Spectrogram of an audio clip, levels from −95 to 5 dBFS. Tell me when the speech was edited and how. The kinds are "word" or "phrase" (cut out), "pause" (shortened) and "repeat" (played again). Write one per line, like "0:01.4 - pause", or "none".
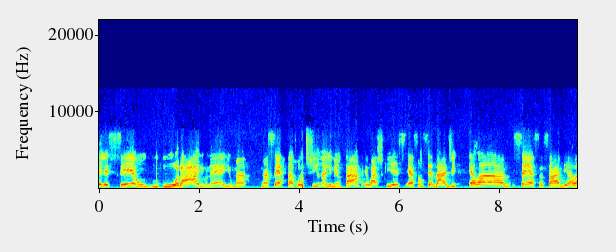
none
